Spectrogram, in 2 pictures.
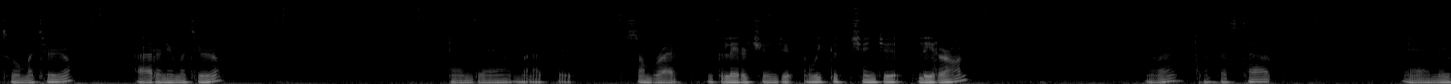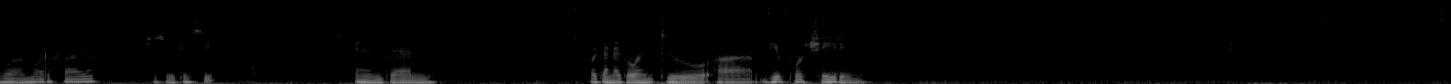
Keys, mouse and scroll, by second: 1.0 click, 2.8 click, 4.1 click, 12.0 Tab, 13.1 click, 14.9 click, 16.1-16.5 scroll down 2, 16.5 middle click, 22.5 click, 25.7 middle click, 27.9 click, 28.9 click.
